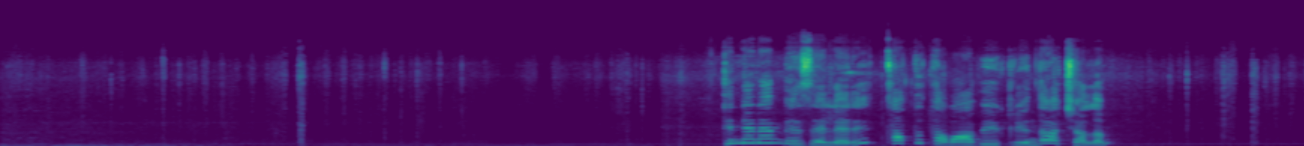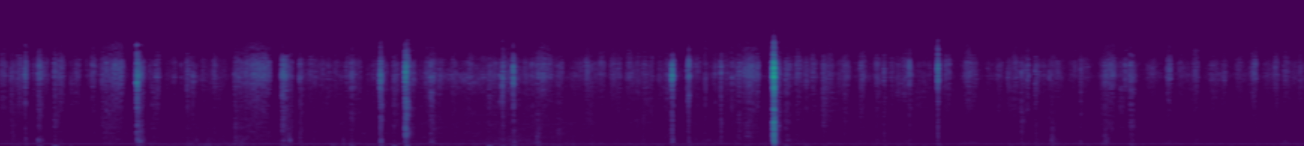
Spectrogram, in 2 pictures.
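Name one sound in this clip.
Hands pat and press soft dough with soft dull thuds.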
